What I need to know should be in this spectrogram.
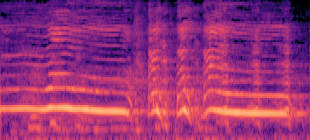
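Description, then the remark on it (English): A person's voice imitates a long wolf howl that dips into a couple of wavering, meow-like bends before stretching back out, all in one loud breath. “Meow and wolf, you know, and all in the same breath.”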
